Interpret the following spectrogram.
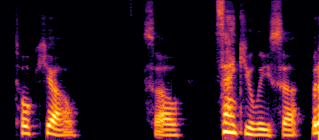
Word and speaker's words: Tokyo: people aren't gonna hear the native pronunciation they're gonna i don't know if people tokyo it's kyo there's no car tokyo so thank you lisa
